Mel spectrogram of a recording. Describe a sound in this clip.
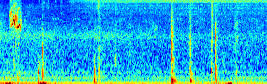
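A car's boot lid creaks open.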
